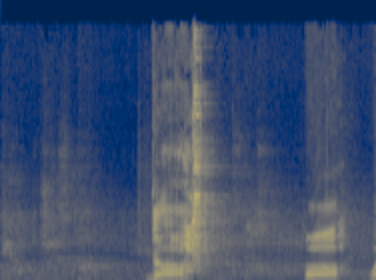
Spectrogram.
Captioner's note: grunts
